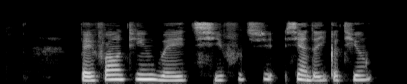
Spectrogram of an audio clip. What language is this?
Chinese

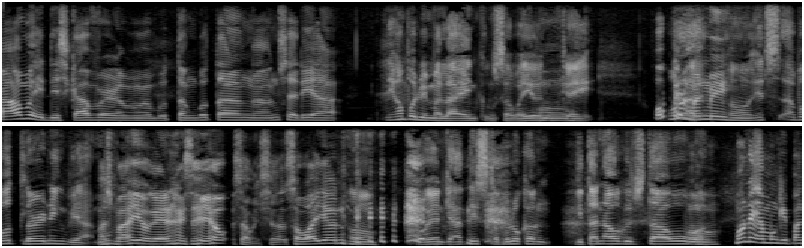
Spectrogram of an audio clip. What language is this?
Filipino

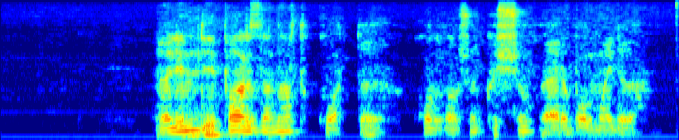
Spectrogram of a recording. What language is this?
Kazakh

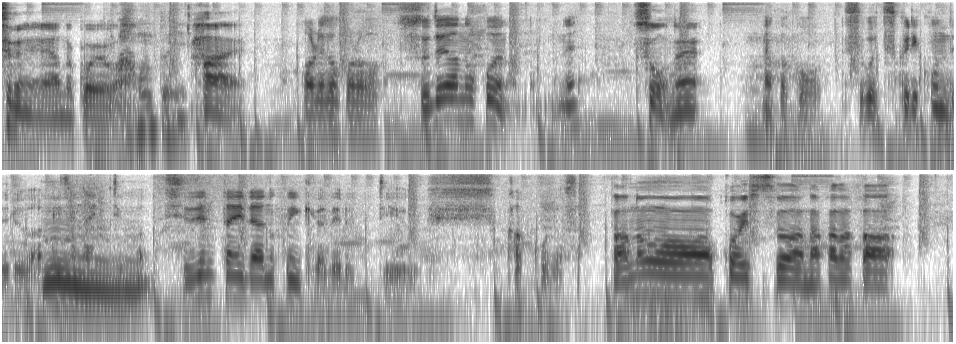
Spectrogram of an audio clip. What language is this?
Japanese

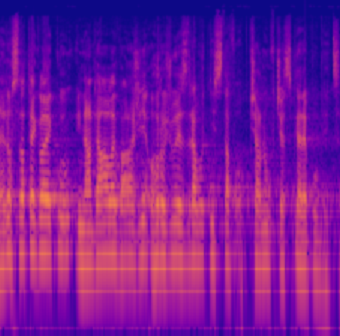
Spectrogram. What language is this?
Czech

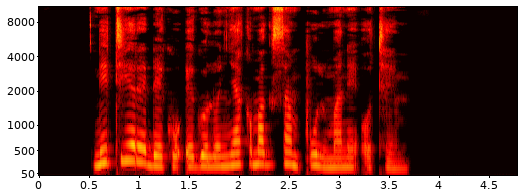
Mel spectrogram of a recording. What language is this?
Luo (Kenya and Tanzania)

